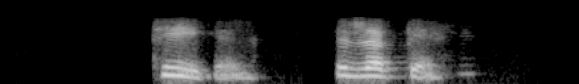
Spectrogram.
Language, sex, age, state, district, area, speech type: Hindi, female, 45-60, Uttar Pradesh, Ayodhya, rural, conversation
